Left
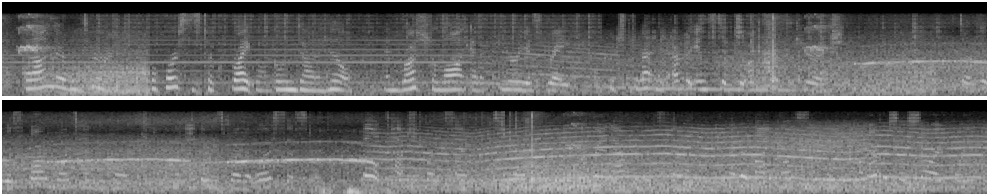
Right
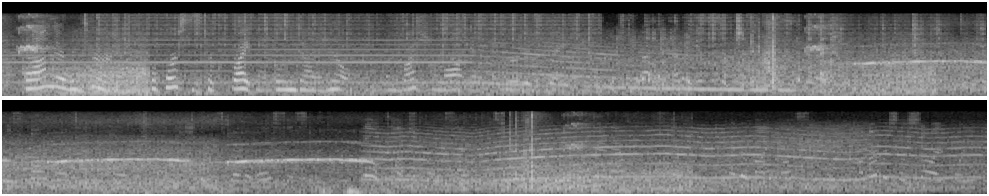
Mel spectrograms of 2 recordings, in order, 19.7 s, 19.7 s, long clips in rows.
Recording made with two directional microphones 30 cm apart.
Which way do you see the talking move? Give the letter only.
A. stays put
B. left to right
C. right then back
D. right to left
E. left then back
D.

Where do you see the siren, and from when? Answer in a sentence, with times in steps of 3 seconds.
You can hear the siren on the right from 0 s, in the centre from 12 s and on the left from 15 s.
